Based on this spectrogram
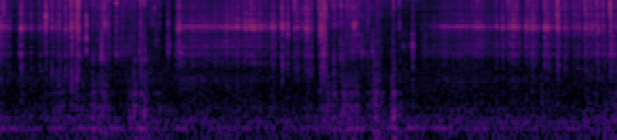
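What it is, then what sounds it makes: Dry bar soap shaved with a blade. A dried, solid light green bar of soap is scraped and shaved with a utility knife blade, with flakes falling away. The result is a continuous dry, crumbly scraping full of small crackling ticks over a steady low hum, with a faint bright hiss running through.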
